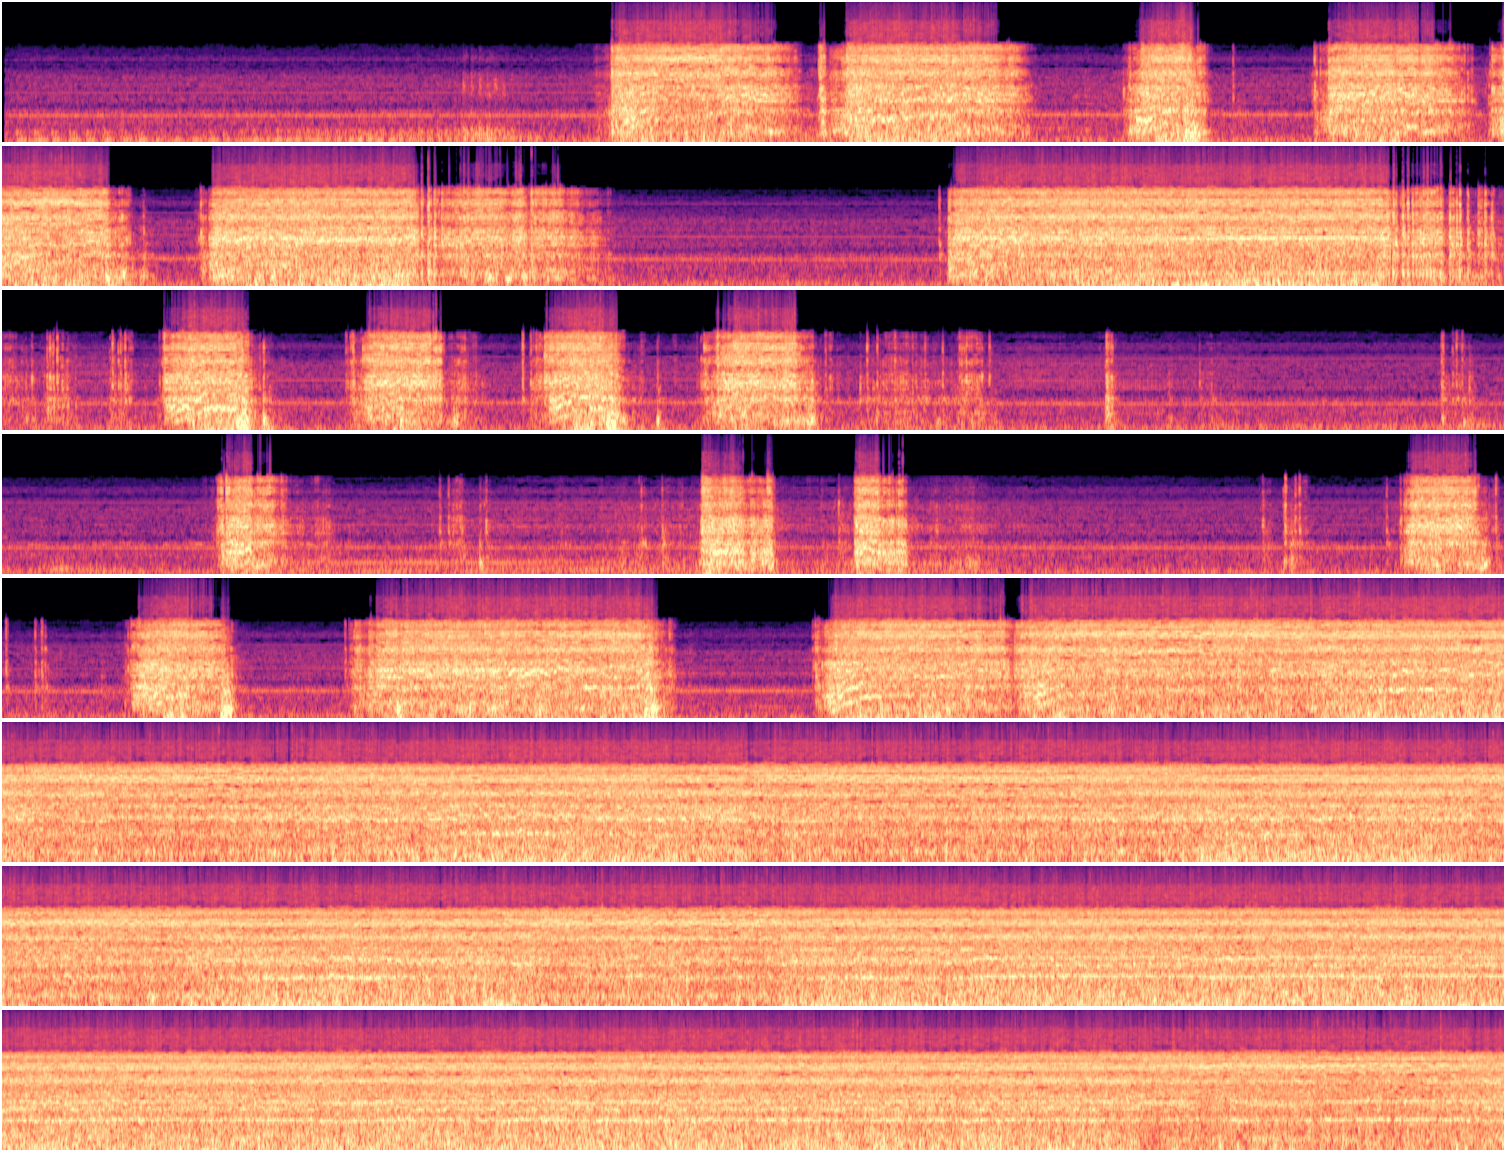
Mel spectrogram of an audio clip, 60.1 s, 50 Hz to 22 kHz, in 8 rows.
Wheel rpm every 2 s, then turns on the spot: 0, 40, 60, 40, 80, 0, 100, 40, 40, 40, 0, 0, 0, 20, 10, 20, 110, 100, 190, 200, 200, 200, 190, 200, 200, 220, 230, 230, 230, 220.
26-28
